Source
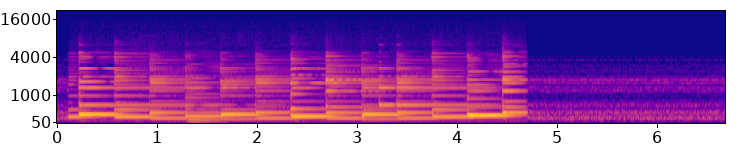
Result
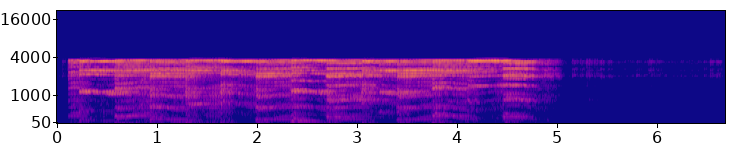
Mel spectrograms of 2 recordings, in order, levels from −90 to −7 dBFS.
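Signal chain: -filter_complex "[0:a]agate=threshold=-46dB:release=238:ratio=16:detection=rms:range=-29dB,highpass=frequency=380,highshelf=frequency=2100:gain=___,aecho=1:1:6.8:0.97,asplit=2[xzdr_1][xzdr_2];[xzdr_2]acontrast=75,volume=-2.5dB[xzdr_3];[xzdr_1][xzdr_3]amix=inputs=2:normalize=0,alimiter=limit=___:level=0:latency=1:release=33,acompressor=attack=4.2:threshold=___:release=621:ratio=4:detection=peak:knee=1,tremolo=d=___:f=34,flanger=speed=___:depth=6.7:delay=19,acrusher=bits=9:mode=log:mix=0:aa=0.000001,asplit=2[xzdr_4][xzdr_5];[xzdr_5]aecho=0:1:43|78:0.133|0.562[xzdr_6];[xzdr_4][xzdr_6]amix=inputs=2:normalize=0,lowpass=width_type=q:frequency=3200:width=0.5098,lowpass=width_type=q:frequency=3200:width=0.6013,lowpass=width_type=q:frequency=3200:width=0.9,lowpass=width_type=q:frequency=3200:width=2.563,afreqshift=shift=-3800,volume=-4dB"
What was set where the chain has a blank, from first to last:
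-4, -13.5dB, -22dB, 0.71, 1.4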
